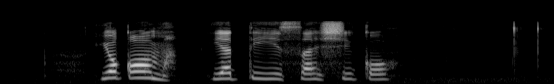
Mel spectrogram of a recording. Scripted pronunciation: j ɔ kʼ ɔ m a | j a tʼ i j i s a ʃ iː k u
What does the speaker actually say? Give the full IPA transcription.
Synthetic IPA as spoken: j ɔ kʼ ɔ m a | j a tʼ i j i s a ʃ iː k ɔ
